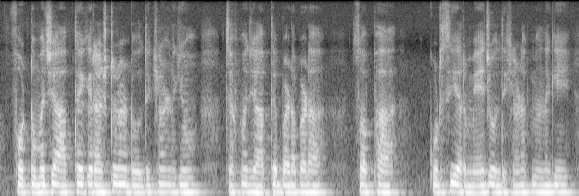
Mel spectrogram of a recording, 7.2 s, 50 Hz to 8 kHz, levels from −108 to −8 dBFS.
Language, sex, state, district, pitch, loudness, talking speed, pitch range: Hindi, male, Uttarakhand, Uttarkashi, 110 Hz, -14 LUFS, 215 wpm, 110-115 Hz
